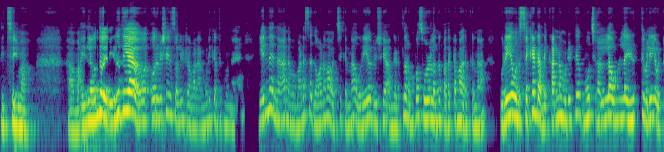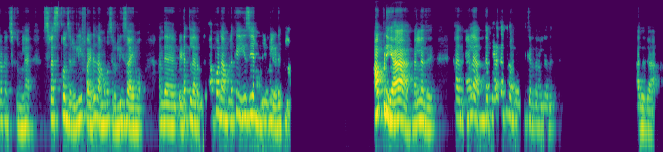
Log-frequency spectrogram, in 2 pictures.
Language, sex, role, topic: Tamil, female, guest, தினமும் கவனமாக இருக்க மனப் பழக்கத்தை நீங்கள் எப்படி உருவாக்கினீர்கள்?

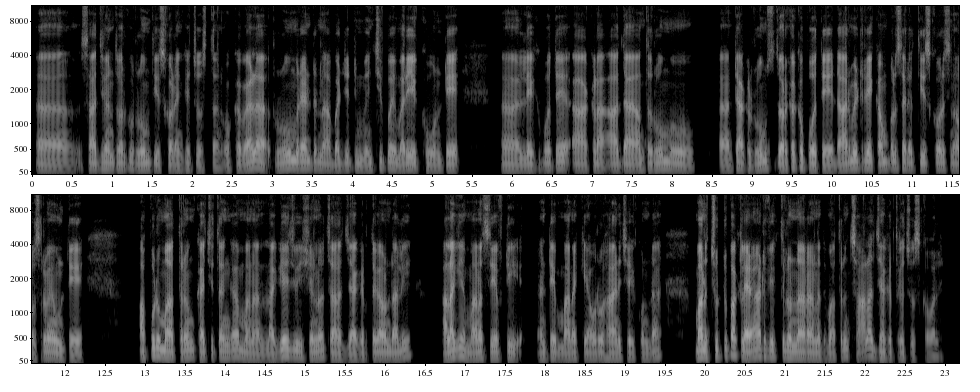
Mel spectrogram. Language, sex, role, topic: Telugu, male, guest, ఒంటరిగా ప్రయాణం చేస్తున్నప్పుడు వచ్చే ఒంటరితనాన్ని మీరు ఎలా ఎదుర్కొంటారు?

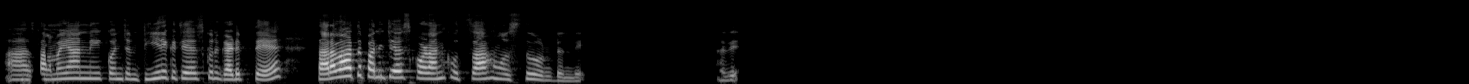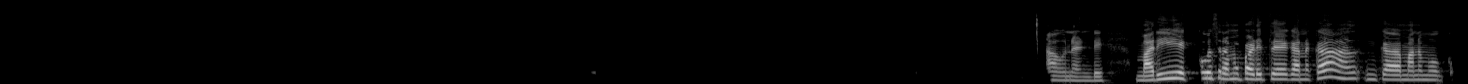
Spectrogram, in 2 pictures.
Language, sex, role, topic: Telugu, female, guest, ఒకసారి అలసటతో పూర్తిగా కుంగిపోయిన తర్వాత మీరు మళ్లీ మీ సాధారణ దినచర్యలోకి ఎలా వచ్చారు?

